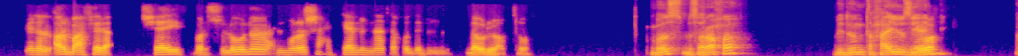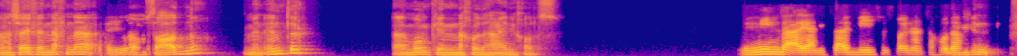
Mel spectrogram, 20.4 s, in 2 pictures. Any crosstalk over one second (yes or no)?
no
